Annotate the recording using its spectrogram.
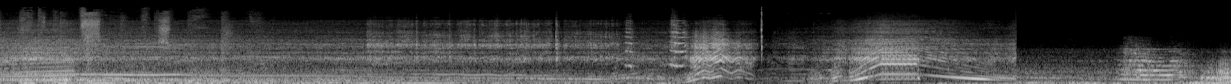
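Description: A motorcycle engine hums close by and revs up and down.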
